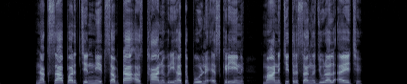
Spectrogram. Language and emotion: Maithili, neutral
